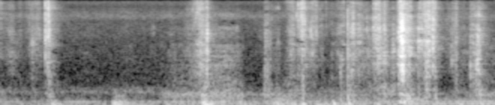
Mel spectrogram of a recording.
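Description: Trading cards being slid off a hand-held stack and flipped by hand: a few short, soft paper scrapes and flicks at uneven intervals, the loudest a little after three seconds in.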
